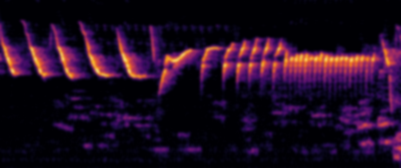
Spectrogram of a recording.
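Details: Canary singing hard as a model for training other birds, a few slow descending whistles followed by rising chirps that speed into a fast, even rolling trill.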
